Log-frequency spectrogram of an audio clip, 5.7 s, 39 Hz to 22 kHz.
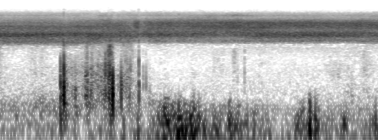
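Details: Summer cicadas droning along a riverbank, 23 July 2015, their continuous shrill buzz steady from start to end while footsteps and rustling crunch underneath in the first half.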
